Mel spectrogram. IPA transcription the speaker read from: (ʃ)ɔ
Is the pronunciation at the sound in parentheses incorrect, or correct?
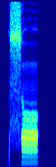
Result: incorrect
